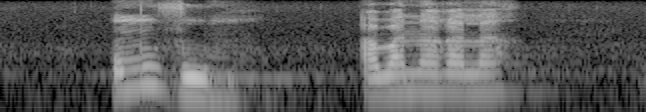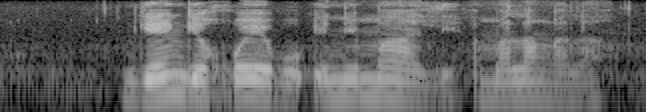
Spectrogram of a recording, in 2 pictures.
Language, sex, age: South Ndebele, female, 25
